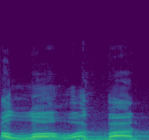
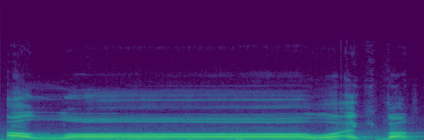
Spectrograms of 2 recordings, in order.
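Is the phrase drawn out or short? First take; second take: short; drawn out. First: The phrase is said short and quick. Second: The phrase is drawn out slowly. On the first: The movement is left partly empty of remembrance. The speaker calls it wrong. "pendek begitu" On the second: The words fill the whole movement to the next position. The speaker calls it right. "Diikut panjang qadar kita naik"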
